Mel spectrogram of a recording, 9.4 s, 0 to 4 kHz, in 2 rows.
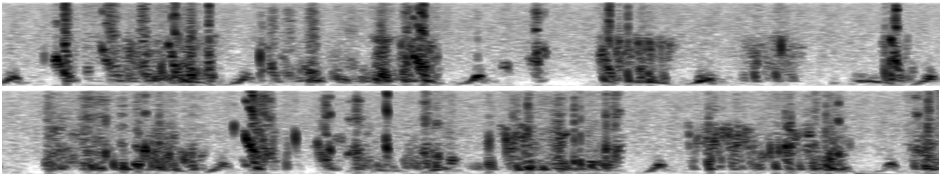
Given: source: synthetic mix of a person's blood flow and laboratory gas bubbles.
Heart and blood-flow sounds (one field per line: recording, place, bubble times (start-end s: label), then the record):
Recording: Doppler ultrasound of blood flow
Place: precordium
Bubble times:
0.18-1.10 s: bubbles
1.26-2.20 s: bubbles
2.49-2.56 s: bubbles
2.62-2.73 s: bubbles
2.96-3.38 s: bubbles
3.69-4.01 s: bubbles
4.38-4.58 s: bubbles
4.88-5.73 s: bubbles
5.81-6.20 s: bubbles
6.24-6.66 s: bubbles
6.69-7.81 s: bubbles
8.10-8.97 s: bubbles
9.20-9.38 s: bubbles
From the record:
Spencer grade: 4 (maximum detectable bubble signal sounding continuously throughout systole and diastole of every cardiac period, and overriding the amplitude of the normal cardiac signals)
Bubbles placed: only in the low amplitude regions of the cardiac cycle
